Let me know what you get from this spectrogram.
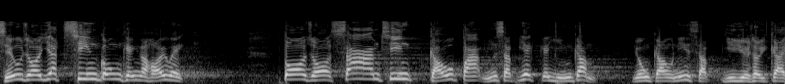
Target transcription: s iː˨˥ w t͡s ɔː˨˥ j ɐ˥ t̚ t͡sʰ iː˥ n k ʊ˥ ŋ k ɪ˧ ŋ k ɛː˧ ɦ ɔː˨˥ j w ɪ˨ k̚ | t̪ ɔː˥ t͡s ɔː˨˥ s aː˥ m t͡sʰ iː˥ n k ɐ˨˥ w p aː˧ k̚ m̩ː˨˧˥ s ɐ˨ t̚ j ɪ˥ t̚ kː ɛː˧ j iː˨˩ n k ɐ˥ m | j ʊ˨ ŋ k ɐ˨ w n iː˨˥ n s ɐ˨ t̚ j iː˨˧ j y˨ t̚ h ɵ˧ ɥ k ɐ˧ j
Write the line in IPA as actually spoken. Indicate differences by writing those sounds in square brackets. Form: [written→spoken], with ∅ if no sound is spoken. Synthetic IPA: s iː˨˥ w t͡s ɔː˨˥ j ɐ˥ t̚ t͡sʰ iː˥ n k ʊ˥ ŋ k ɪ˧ ŋ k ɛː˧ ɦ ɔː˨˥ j w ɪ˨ k̚ | t̪ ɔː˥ t͡s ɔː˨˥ s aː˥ m t͡sʰ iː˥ n k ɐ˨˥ w p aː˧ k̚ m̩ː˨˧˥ s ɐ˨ [t̚→p̚] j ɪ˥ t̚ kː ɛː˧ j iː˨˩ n k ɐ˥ m | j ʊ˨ ŋ k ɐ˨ w n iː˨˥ n s ɐ˨ [t̚→p̚] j iː˨˧ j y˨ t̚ h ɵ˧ ɥ k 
